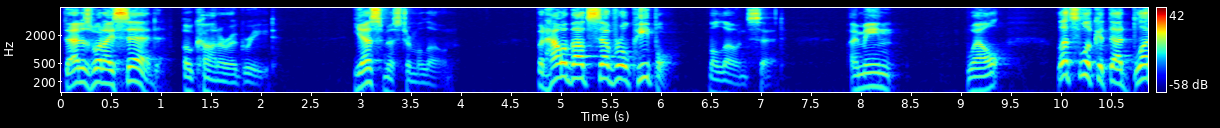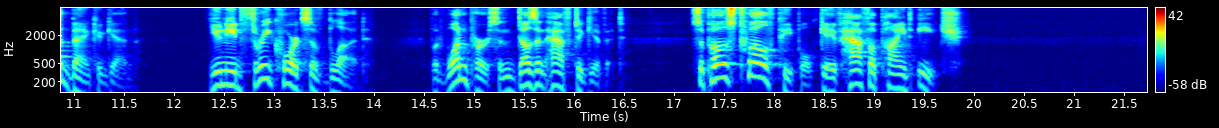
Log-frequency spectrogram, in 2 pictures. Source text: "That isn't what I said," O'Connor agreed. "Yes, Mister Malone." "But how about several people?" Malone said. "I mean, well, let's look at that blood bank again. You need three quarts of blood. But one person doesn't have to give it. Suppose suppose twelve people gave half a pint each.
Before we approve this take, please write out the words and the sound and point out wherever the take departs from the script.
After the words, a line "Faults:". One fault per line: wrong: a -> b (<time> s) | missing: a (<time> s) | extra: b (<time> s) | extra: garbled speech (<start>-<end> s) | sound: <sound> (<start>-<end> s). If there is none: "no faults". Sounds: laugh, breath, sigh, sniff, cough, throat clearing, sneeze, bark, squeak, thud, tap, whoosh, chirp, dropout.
"That is what I said," O'Connor agreed. "Yes, Mister Malone." "But how about several people?" Malone said. "I mean, well, let's look at that blood bank again. You need three quarts of blood. But one person doesn't have to give it. Suppose twelve people gave half a pint each.
Faults:
wrong: isn't -> is (0.2 s)
missing: suppose (17.6 s)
